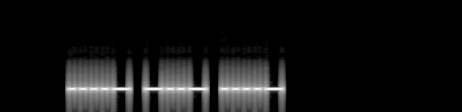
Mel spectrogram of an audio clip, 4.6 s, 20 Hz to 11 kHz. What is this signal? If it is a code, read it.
Morse code, heard as a keyed tone, about 22 wpm, 700 Hz. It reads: 4X4
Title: Callsign Prefixes for Top 50 DXCC - 22wpm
